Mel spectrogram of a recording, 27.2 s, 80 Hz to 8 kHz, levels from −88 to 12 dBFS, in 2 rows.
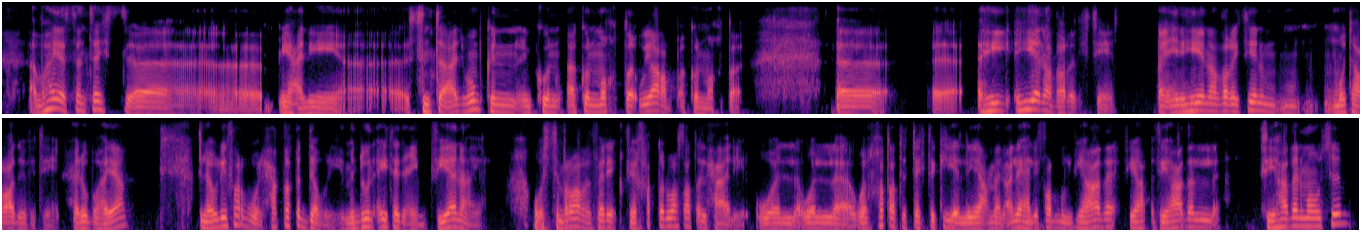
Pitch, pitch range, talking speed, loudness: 130 Hz, 115-150 Hz, 120 wpm, -26 LUFS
